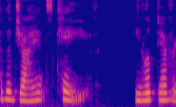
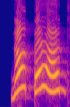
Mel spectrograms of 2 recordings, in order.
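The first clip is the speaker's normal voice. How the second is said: Mickey voice; 17 dB louder than usual. Acted. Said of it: "he told the giant".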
